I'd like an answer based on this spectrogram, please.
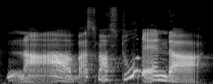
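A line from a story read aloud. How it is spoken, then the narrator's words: Croaked. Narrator (German): krächzte Borax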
